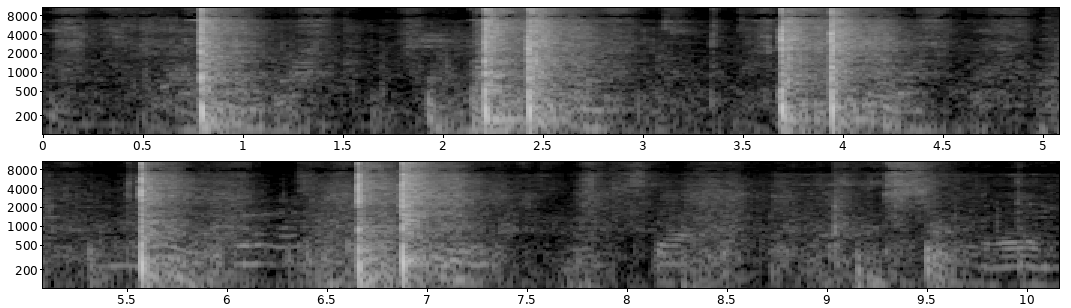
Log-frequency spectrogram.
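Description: Boxing gloves striking focus mitts in pad work: about eight sharp smacks, several landing in quick one-two pairs.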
